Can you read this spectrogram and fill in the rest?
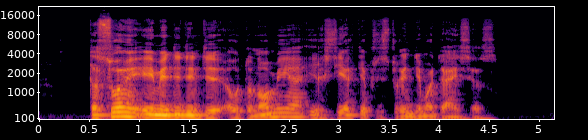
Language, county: Lithuanian, Kaunas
